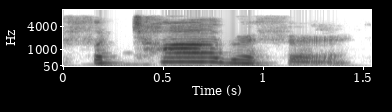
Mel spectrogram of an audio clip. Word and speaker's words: photographer: stressed pattern in english the first word is photograph with the stress on the beginning the second word photographer with the stress on the second syllable what about this word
